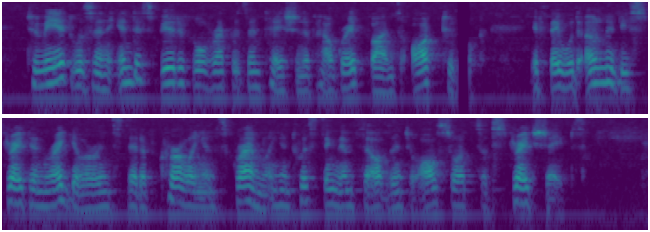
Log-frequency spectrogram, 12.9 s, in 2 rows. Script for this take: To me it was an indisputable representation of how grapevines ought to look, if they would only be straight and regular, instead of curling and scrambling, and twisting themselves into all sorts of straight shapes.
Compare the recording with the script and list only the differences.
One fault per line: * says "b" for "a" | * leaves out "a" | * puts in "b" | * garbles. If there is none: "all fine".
all fine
